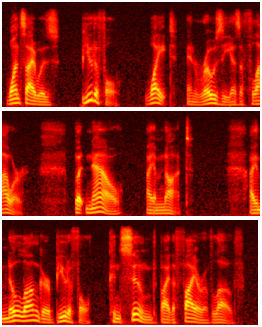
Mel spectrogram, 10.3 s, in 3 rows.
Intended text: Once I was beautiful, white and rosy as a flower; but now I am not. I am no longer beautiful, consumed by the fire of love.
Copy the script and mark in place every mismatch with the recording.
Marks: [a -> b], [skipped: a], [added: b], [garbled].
Once I was beautiful, white and rosy as a flower; but now I am not. I am no longer beautiful, consumed by the fire of love.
